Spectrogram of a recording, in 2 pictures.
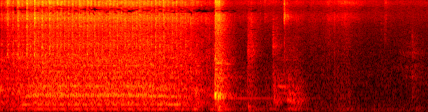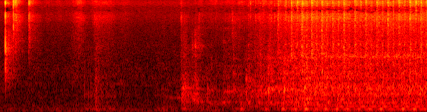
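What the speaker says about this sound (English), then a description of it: "I do want to back tack this only because I don't want it coming loose." A sewing machine back-tacks a tote bag seam, running in a steady whir, stopping with a few clicks and knocks, then starting again close by.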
